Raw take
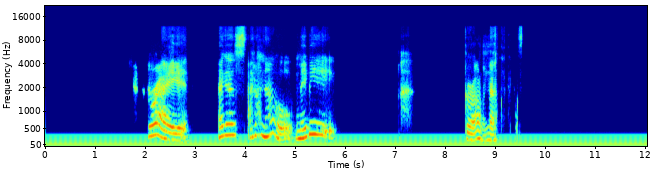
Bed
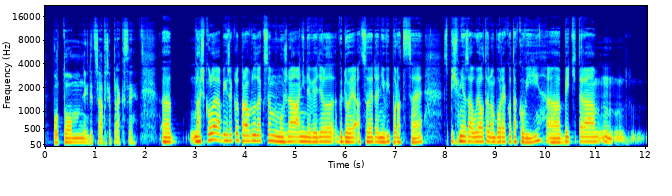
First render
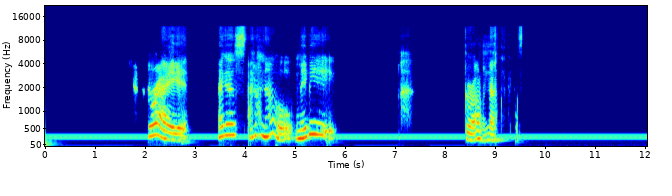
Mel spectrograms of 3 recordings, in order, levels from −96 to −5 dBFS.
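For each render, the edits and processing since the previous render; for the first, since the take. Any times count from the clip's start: de-hum 60 Hz, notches 3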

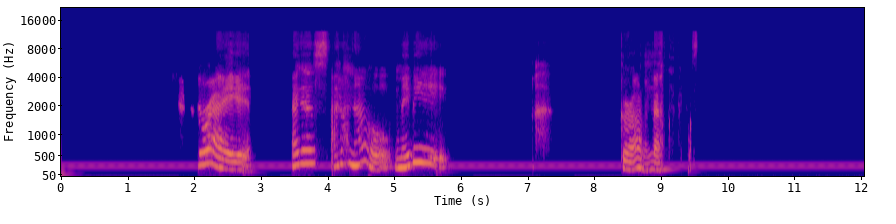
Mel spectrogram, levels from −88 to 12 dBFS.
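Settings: nothing audible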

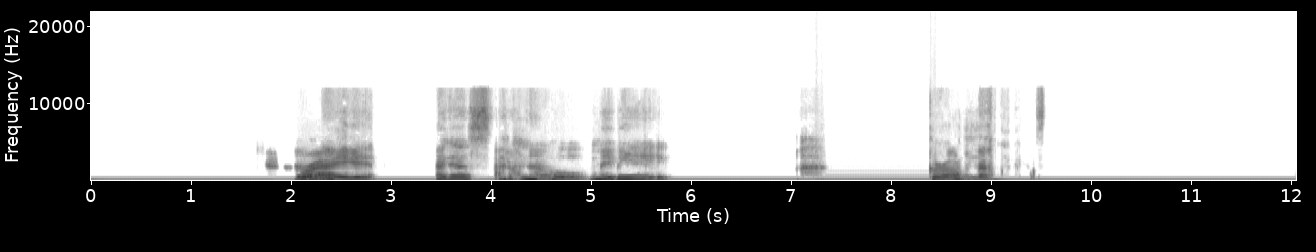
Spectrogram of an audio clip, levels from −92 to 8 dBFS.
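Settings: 1.8–2.45 doubler 31 ms -3 dB; 4.32–5.31 doubler 33 ms -10 dB; 7.25–8.46 sample leveller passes 1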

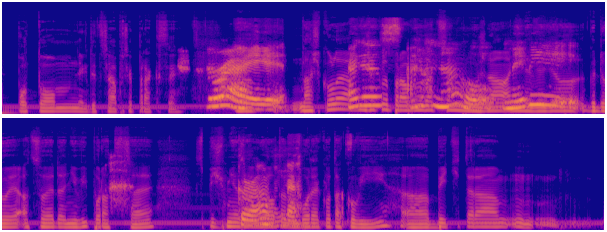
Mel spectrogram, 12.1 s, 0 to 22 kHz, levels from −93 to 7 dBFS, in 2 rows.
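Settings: add bed -10.5 dB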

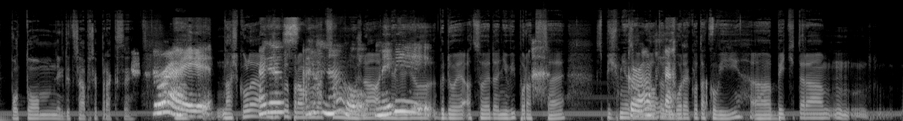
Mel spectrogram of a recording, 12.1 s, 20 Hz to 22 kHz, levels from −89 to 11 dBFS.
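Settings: gain +9.5 dB; limiter -3 dBFS, peak gain reduction 2.5 dB

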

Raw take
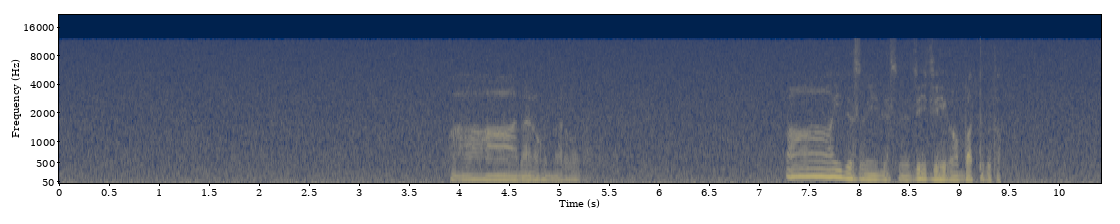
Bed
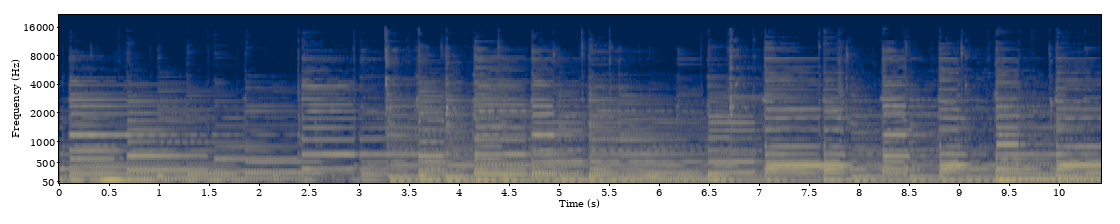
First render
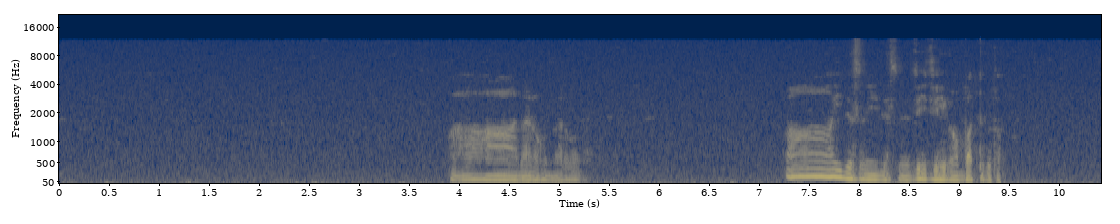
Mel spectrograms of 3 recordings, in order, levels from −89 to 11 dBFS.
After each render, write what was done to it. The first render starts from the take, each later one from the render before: noise print and reduce 8 dB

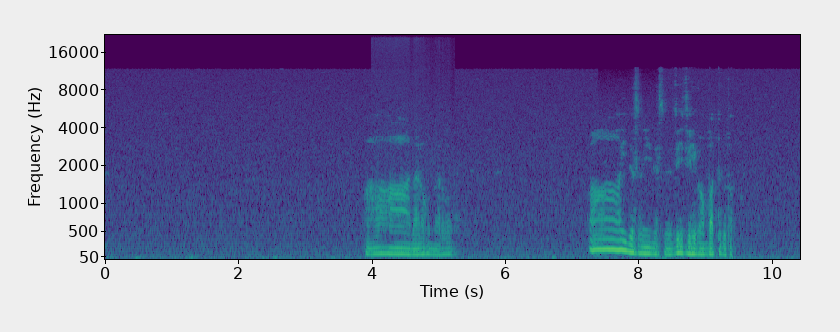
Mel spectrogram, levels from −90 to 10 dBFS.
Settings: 3.99–5.25 level-crossing sampler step -42.5 dBFS; 7.39–8.31 LPF 7600 Hz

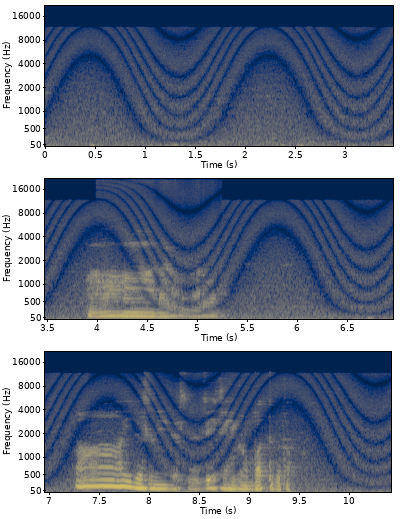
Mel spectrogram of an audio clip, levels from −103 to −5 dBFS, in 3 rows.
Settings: resonator 120 Hz, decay 0.35 s, harmonics all, mix 60%; phaser stages 12, 0.56 Hz, lowest notch 150–4800 Hz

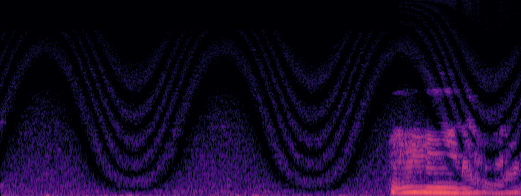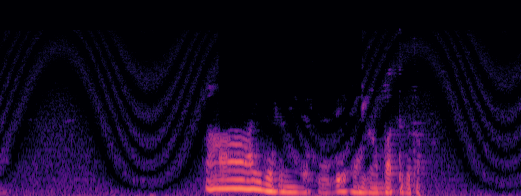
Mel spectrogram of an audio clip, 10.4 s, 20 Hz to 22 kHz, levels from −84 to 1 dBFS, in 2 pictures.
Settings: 7.4–8.83 synth low-pass 830 Hz, resonance Q 3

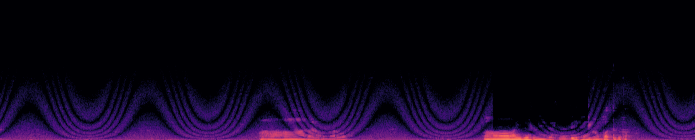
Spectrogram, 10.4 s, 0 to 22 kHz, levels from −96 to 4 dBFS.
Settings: LPF 6300 Hz 12 dB/oct; high shelf 3200 Hz -10 dB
